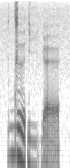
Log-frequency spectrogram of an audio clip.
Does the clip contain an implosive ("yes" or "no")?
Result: yes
